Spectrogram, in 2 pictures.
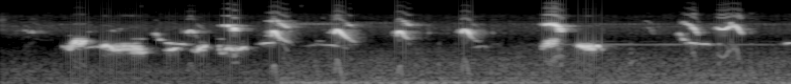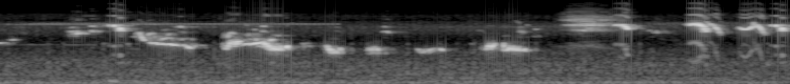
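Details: A white wagtail chattering almost nonstop: tumbling chips, slurred whistles and sweet twitters, with a faint low rumble in the background.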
